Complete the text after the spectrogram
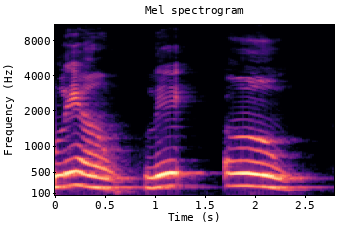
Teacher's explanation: leão é a última sílaba que é forte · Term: oxítona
